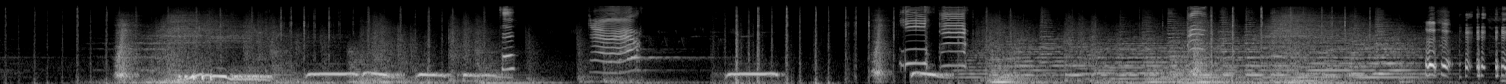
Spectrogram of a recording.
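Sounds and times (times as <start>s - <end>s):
high squeaky cartoon cry: 5.9s - 6.5s, 9.0s - 9.7s
cartoon pigeon cooing: 9.0s - 9.7s.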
